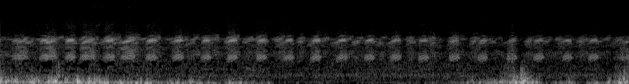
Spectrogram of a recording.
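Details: On a summer night, a frog chorus gives rapid, pulsing croaks repeating several times a second.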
